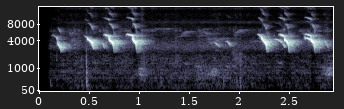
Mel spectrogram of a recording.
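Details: Two-day-old Shamo chicks peeping: high, short descending chirps in quick bursts of three to four, with a pause midway, plus faint low knocks.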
